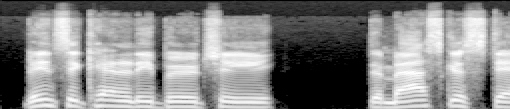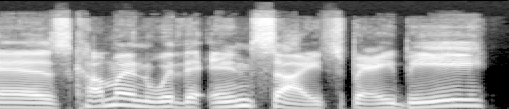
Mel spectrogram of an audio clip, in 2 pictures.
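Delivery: hyped podcast outro, voice lifting high; show-host sign-off. Acted. Hosts the show's sign-off.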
